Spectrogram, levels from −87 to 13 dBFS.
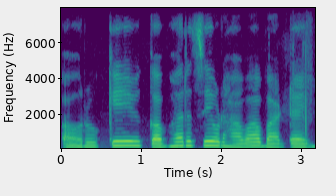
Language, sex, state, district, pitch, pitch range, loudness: Bhojpuri, female, Uttar Pradesh, Gorakhpur, 200 Hz, 185-230 Hz, -15 LUFS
